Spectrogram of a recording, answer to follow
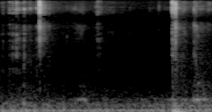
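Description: Scissors snipping through a cotton knit glove: a faint snip under half a second in and a louder snip near the end.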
